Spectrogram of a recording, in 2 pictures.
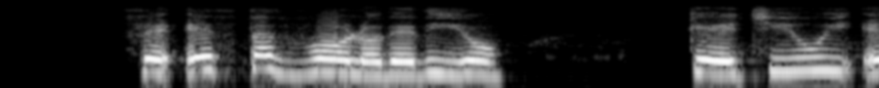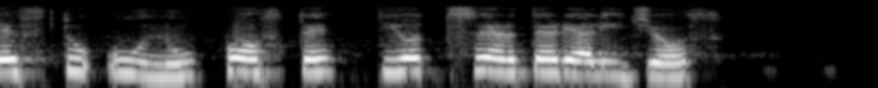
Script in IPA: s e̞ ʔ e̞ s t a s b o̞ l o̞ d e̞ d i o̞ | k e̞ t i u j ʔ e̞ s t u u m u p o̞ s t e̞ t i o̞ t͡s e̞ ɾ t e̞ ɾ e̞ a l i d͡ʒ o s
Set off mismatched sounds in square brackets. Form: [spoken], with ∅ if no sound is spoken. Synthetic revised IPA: s e̞ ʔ e̞ s t a s [v] o̞ l o̞ d e̞ d i o̞ | k e̞ [t͡ʃ] i u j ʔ e̞ s t u u [n] u p o̞ s t e̞ t i o̞ t͡s e̞ ɾ t e̞ ɾ e̞ a l i d͡ʒ o s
